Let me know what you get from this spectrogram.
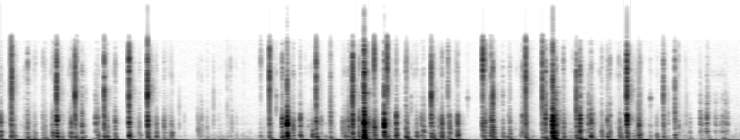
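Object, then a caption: Plastic keyboard with round keycaps. Long nails and fingertips type quickly on a pastel plastic keyboard with round keycaps, producing many sharp, bright clicks over a steady low hum. There is a short pause near the two-second mark and another just before five seconds.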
